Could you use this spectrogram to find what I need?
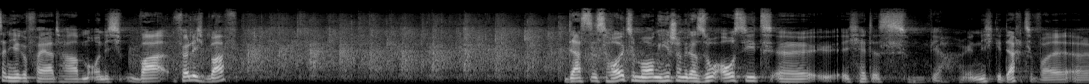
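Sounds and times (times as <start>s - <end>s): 
speech: 0.0s - 2.8s, 5.6s - 10.8s
audience applauding: 1.1s - 7.1s.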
